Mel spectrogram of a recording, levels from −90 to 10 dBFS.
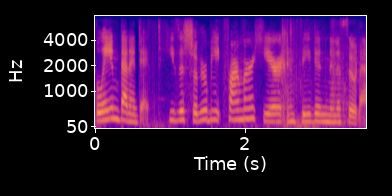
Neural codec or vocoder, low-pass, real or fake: codec, 16 kHz, 1 kbps, X-Codec, HuBERT features, trained on general audio; 7.2 kHz; fake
